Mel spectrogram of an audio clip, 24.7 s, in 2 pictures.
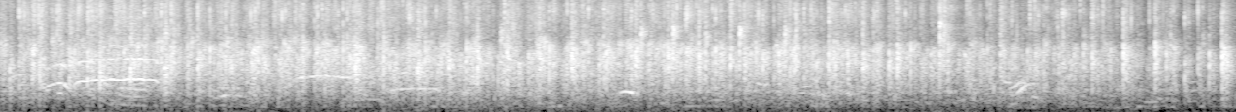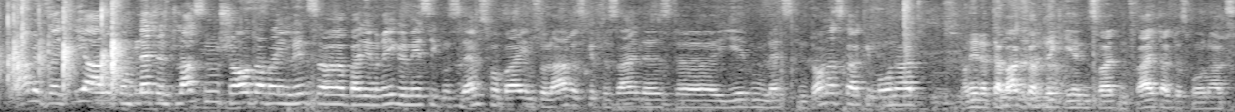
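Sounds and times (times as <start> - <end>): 
audience applause: 0.0 - 13.7
speech: 13.6 - 24.6.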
